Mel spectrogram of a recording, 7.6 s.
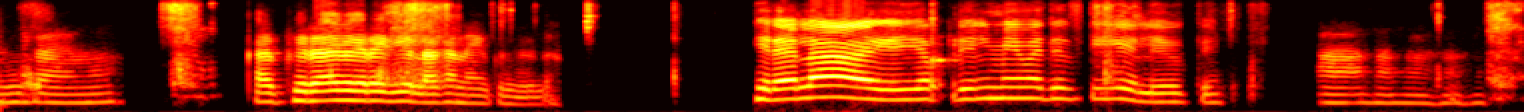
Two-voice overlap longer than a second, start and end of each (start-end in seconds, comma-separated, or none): none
